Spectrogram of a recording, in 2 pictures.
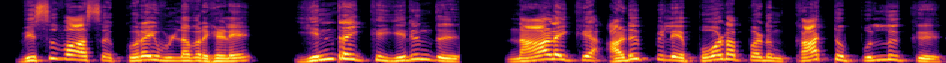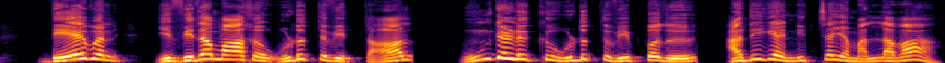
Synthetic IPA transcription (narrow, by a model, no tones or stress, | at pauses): ʋɪsɯʋaːsɐkʊrɐɪʊɭːɐʋɐɾɣɐɭeː | ɪndrɐɪkːɯɪɾɯnd̪ɯ | naːɭɐɪk̬ːɯʔɐɽɯpːɪleːpoːɽɐpːɐɽɯmkaːʈːɯpːʊlːɯkːɯ | d̪eːʋɐn | ɪʋːɪðɐmaːɣɐʔʊɽɯt̪ːɯʋɪt̪ːa̰ːl | ʊŋɡɐɭɯkːɯʊɽɯt̪ːɯʋɪpːɐðɯʔɐðɪɣɐnɪt͡ʃːɐjɐmɐlːɐʋaː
